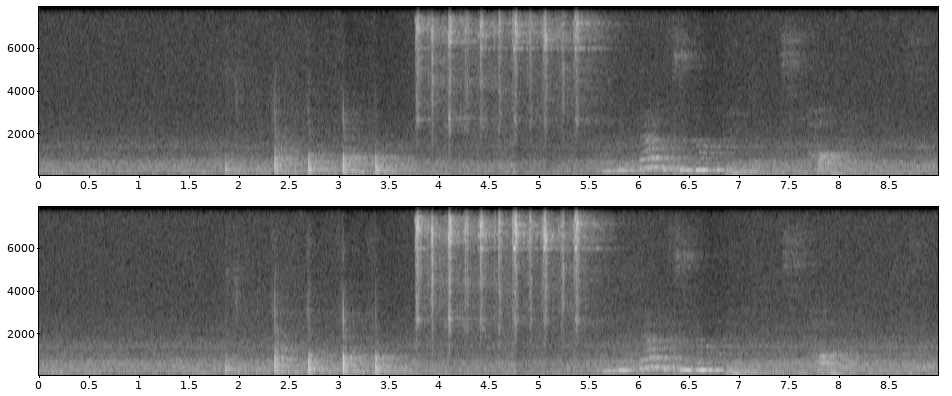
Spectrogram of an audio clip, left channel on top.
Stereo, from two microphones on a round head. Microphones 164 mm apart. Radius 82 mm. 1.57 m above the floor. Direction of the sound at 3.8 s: 20° right (ahead or behind).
